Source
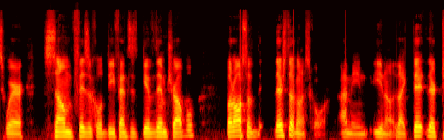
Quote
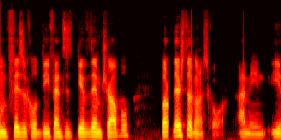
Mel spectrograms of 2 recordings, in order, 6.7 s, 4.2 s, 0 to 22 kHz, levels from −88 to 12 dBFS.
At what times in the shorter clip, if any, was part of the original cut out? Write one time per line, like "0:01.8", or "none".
0:02.5

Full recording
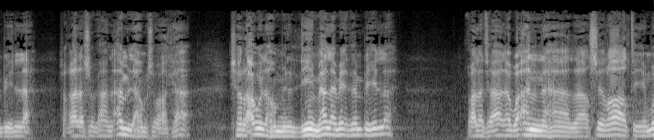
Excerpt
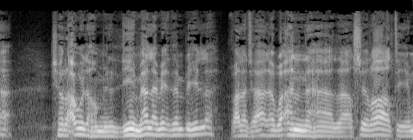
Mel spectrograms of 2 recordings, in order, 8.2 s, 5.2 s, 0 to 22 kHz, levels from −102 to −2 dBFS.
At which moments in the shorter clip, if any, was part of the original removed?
0:02.8

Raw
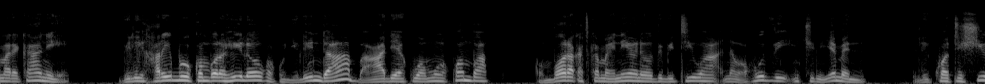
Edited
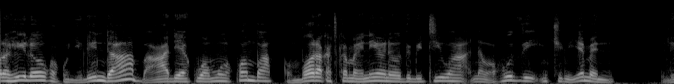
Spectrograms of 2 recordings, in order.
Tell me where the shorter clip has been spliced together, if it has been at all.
0:02.8

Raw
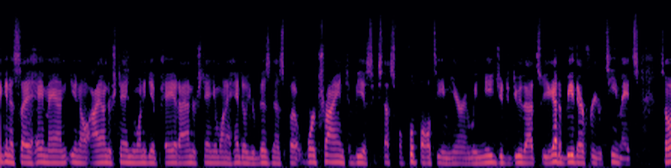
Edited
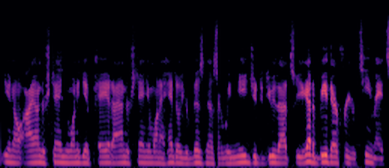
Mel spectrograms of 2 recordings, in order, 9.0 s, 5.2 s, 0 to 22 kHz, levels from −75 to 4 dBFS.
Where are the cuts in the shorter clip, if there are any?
0:02.9

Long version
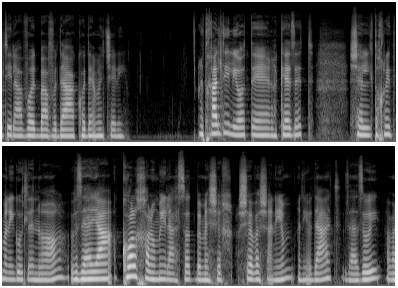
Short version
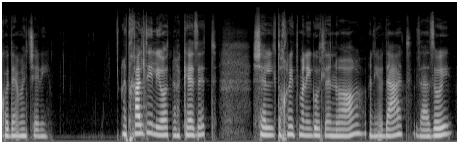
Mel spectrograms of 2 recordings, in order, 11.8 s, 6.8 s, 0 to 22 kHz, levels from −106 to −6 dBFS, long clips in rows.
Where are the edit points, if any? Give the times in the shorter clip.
0:02.6
0:05.5

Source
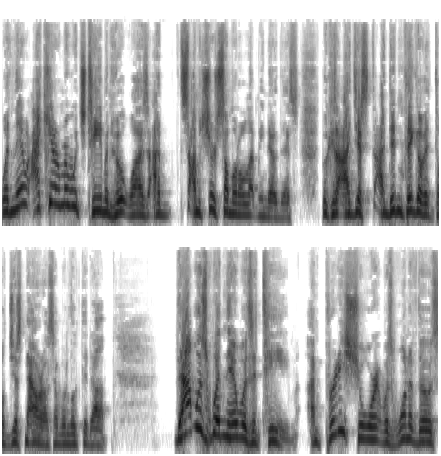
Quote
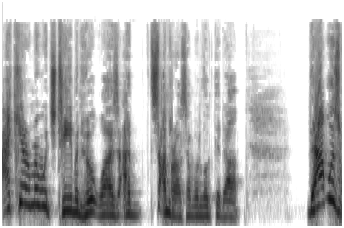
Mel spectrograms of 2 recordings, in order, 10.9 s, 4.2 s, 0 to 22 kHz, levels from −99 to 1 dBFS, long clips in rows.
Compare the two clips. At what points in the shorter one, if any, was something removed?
0:02.1

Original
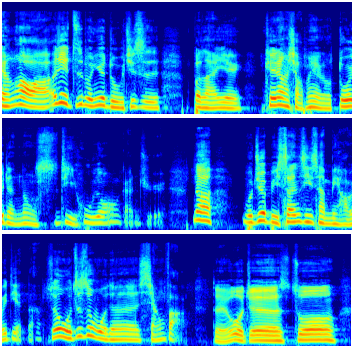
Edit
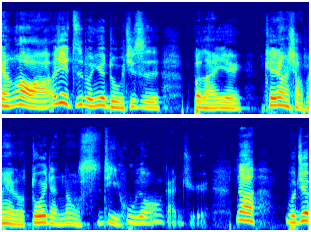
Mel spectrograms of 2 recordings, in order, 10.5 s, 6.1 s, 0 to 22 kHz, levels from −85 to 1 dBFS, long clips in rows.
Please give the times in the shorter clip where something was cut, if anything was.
none

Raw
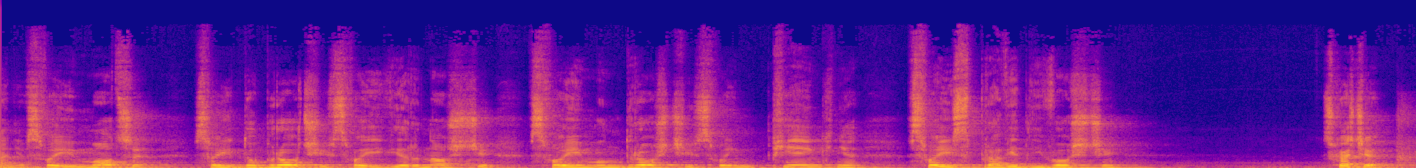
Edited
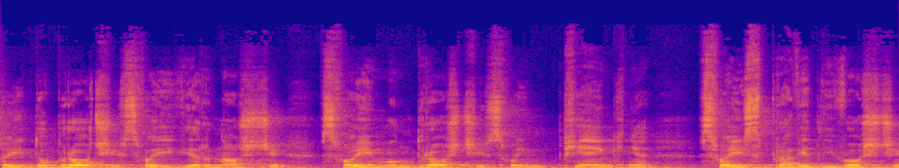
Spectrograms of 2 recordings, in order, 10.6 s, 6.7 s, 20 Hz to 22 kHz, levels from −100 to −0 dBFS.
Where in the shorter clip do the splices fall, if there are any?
none

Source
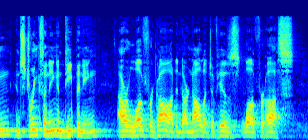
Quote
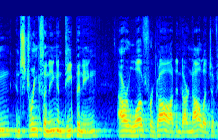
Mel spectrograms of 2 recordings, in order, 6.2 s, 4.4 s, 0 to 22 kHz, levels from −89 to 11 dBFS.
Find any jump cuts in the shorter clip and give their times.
none

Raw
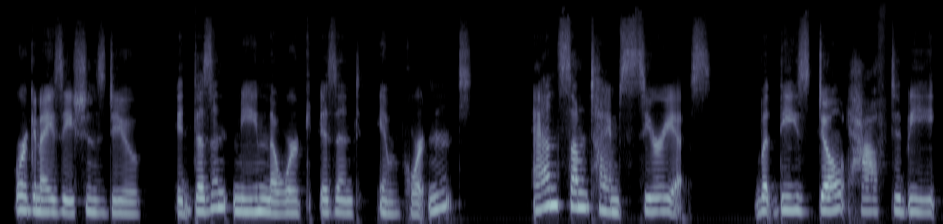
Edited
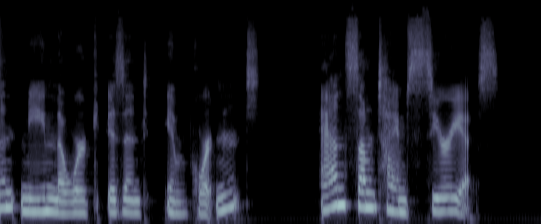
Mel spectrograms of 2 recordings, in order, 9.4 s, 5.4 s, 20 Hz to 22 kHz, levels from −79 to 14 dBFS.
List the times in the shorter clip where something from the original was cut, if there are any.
none

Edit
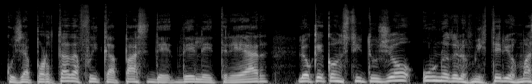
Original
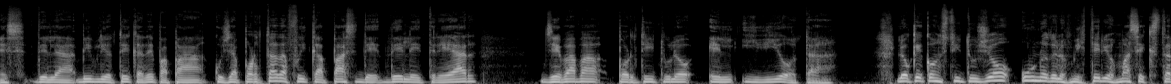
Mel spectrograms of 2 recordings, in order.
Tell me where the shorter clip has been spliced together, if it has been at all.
0:02.9

